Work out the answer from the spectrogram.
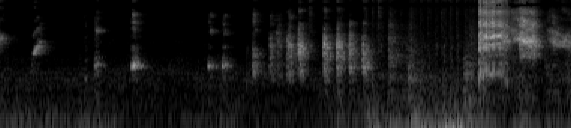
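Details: Captive pet monk parakeet giving threat calls indoors, angered when its territory, especially the cage floor mesh, is disturbed: short harsh squawks, then a dense run of rapid grating calls rising into loud rasping screeches, with low handling rumbles.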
